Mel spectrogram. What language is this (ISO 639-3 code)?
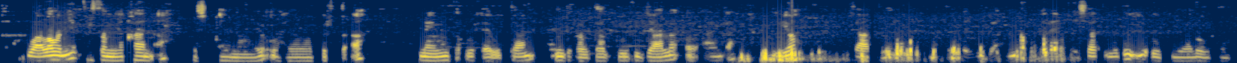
som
